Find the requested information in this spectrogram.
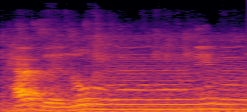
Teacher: Hablum, ba sukun qalqalah hab, kemudian hablun ya, ada dhammatain setelahnya huruf mim ya, maka dia idgham di gunna ya, melebur suara tanwinnya ke huruf mim ya, dan disertai dengan gunna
